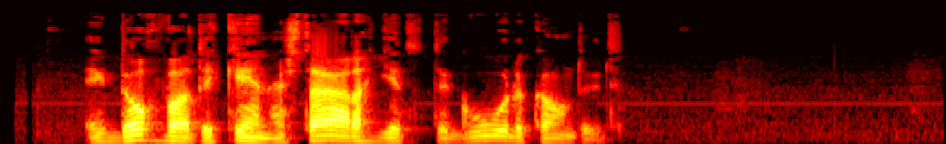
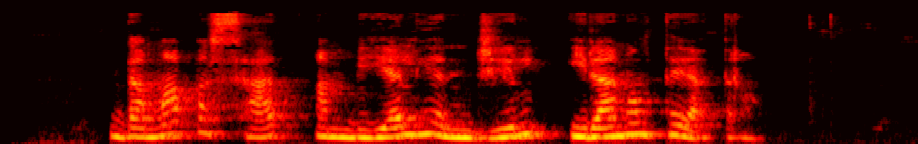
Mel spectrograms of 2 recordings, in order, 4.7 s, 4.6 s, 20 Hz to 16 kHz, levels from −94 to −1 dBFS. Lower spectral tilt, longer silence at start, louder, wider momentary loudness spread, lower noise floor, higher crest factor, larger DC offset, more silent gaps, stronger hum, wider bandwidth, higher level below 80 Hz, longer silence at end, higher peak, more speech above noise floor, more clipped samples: first, -6 dB/octave vs -4.5 dB/octave; about the same, 0.45 s vs 0.55 s; first, -20 LUFS vs -38 LUFS; first, 19 LU vs 10 LU; second, -67 dBFS vs -79 dBFS; first, 22 dB vs 16 dB; neither; neither; neither; about the same, 11.5 kHz vs 11.5 kHz; first, -62 dBFS vs -80 dBFS; first, 1.75 s vs 0.8 s; first, 0 dBFS vs -22 dBFS; first, 47 dB vs 41 dB; neither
